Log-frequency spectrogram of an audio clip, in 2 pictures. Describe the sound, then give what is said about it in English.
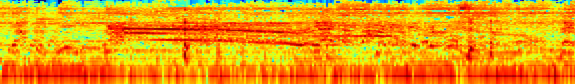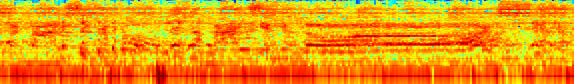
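A man at a party lets out long, strained screams in two main stretches, loud, over a steady low hum and a busy, noisy background. “I think his screams are my favorite part.”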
